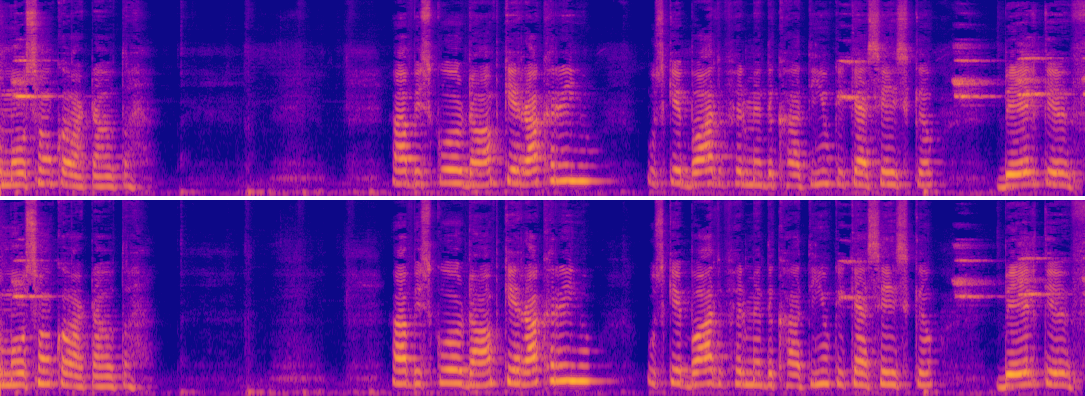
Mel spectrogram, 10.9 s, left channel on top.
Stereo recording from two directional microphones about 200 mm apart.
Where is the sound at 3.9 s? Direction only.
50° right (ahead or behind).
